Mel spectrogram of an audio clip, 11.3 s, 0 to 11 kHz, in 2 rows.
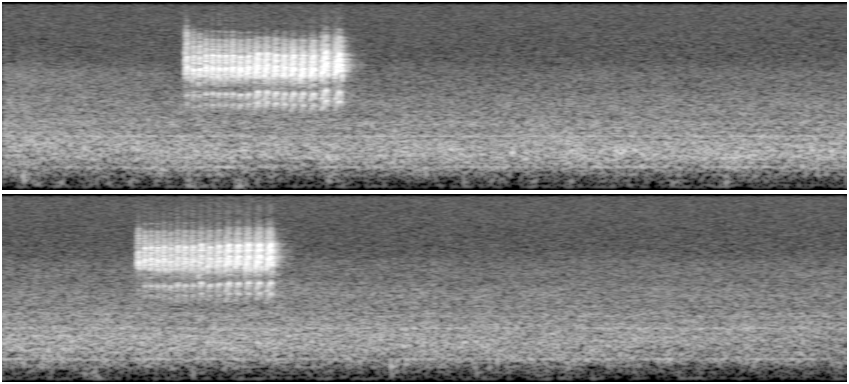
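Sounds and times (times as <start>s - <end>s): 
Eurasian blue tit Cyanistes caeruleus dry churring call: 1.2s - 2.3s, 6.5s - 7.5s.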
